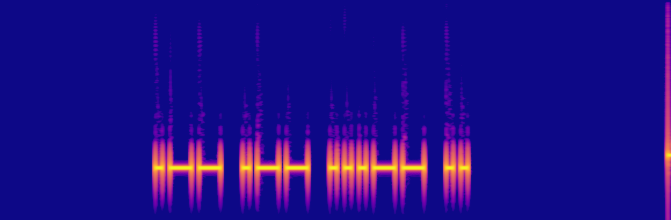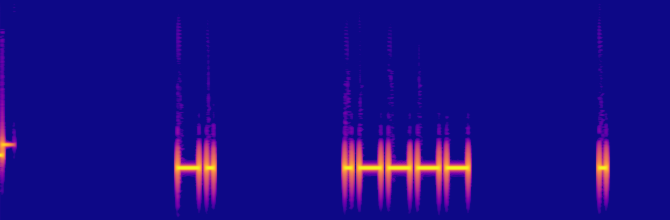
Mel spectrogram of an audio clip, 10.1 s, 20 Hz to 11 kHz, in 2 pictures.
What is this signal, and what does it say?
Morse code, heard as a keyed tone, about 22 wpm, spaced as for 13 wpm, 700 Hz. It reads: WW3I N1E
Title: USA Call Signs - 4 Characters - 6x Character Spacing - 22wpm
